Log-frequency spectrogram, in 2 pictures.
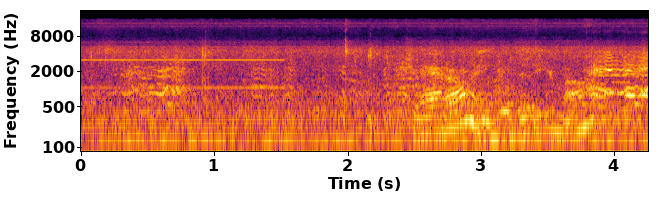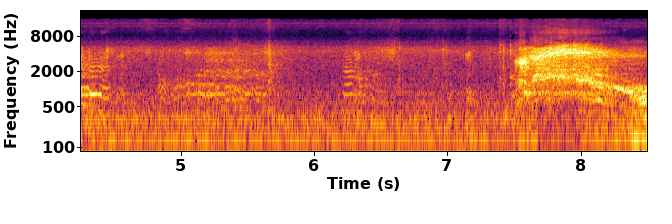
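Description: Newborn baby crying in short, wavering wails, with a louder cry breaking out near the end.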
